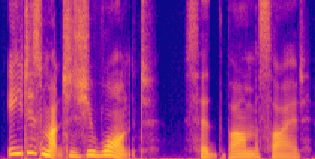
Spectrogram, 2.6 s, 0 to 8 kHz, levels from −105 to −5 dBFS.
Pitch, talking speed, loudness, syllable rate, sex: 190 Hz, 205 wpm, -22 LUFS, 5.2 syllables/s, female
